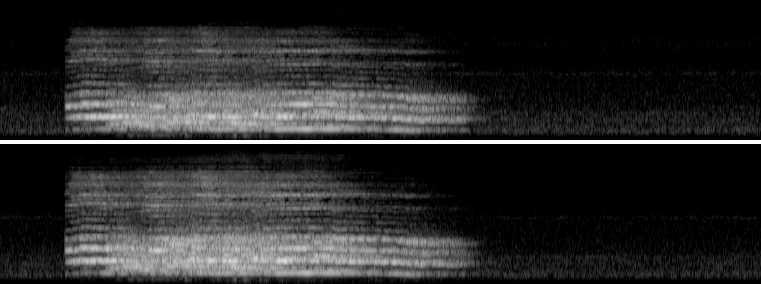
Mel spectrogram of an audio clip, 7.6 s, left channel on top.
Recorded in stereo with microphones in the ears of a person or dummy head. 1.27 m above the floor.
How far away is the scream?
About 1.6 m.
